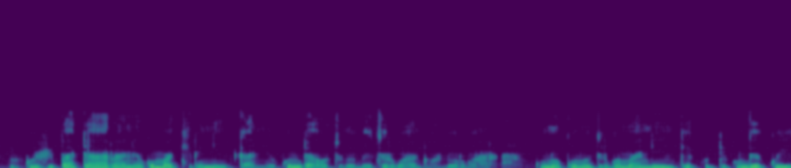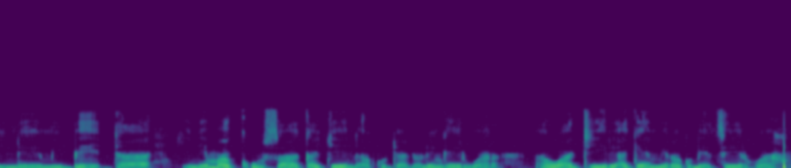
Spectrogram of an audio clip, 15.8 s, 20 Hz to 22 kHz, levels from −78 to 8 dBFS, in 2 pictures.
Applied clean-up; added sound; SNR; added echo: none; none; none; none.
